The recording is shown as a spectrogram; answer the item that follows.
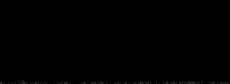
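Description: Near silence with three faint, short crinkles of a small plastic retail package being handled as it is worked open.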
